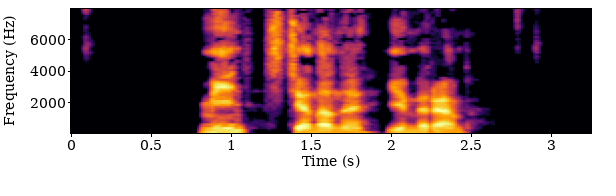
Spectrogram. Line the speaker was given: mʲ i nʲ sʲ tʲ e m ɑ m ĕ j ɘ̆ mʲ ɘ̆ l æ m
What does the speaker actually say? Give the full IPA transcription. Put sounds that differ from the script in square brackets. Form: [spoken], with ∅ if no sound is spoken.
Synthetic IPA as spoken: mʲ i nʲ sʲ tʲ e [n] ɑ [n] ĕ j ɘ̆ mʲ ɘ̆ [ɾ] æ m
